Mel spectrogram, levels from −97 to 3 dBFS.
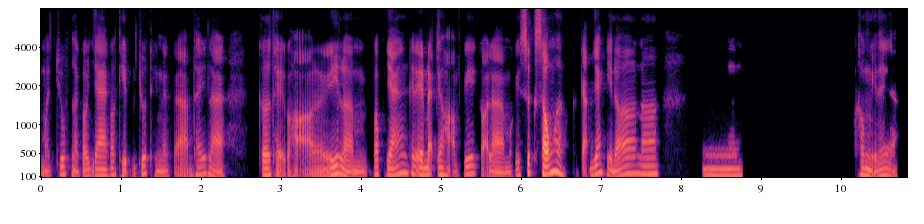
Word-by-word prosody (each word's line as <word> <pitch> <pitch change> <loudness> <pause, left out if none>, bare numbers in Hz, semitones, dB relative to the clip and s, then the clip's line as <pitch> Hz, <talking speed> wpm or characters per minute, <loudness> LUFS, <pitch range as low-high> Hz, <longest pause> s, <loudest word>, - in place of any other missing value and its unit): một 90 - -4
chút 135 +1 -2
là 100 -4 -2
có 100 - -1
da 110 0 +2
có 120 +2 -3
thịt - - -1
một - - -12
chút, 140 - 0
thì 95 - -5
nó 90 +1 -2
cảm 110 - -4
thấy 130 +3 -3
là 85 -11 -1 0.4
cơ 120 0 +4
thể - - -1
của - - -4
họ - - -1 0.2
ý 135 +3 +4
là 105 -10 +2 0.2
vóc 130 0 -2
dáng 130 +6 +2
sẽ 145 - 0
đem 125 -1 +4
lại - - +3
cho 125 - +2
họ 115 - -3
một - - -11
cái, 140 +2 +1
gọi - - -2
là, 85 -2 +1
một 85 +1 -4
cái 115 - -3
sức 160 +5 0
sống 135 +5 +9
hơn, 165 -7 +5 0.2
cảm 115 - -2
giác 155 +3 +2
gì 110 - 0
đó 135 +10 +1
nó, 140 0 0 0.5
ừm 115 0 -1 1.4
Không 120 -3 0
nghĩ 95 - 0
thế 105 - 0
à? - - -5
120 Hz, 255 wpm, -28 LUFS, 110-140 Hz, 1.4 s, sống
